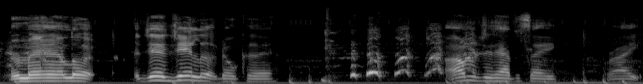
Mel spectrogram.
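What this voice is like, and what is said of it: Strong Atlanta accent. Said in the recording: “came out with a strong ATL accent... That shit was strong, bro.”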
